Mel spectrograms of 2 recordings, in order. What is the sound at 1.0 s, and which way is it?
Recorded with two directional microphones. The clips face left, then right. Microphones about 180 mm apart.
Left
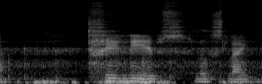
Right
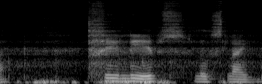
Speech, 40° right (ahead or behind).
